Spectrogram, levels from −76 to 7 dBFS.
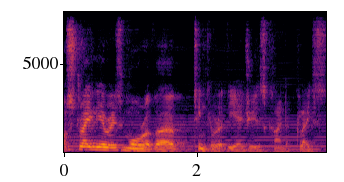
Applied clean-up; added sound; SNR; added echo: none; Bowed string instrument; 18 dB; reverberation time 0.6 s.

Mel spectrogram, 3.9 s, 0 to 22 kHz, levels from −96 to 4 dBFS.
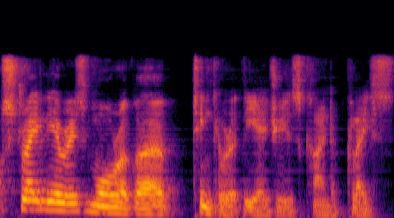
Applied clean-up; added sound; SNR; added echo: neural mask model DeepFilterNet 3.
